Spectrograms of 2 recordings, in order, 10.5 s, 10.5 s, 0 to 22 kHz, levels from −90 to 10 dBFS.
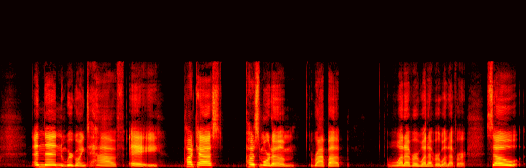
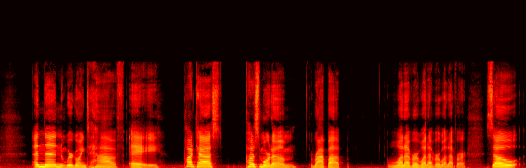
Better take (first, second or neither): second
